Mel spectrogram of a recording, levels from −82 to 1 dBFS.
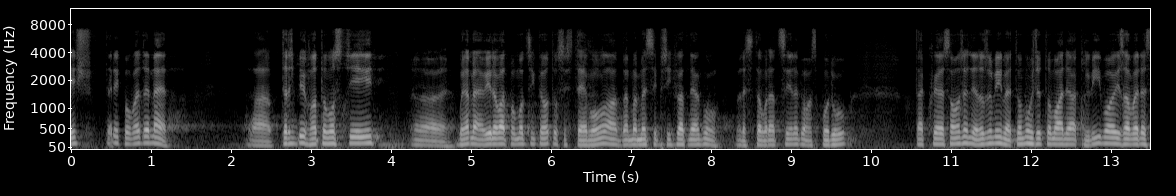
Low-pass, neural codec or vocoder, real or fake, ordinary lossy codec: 7.2 kHz; codec, 16 kHz, 1 kbps, FunCodec, trained on LibriTTS, 50 frames a second; fake; AAC, 64 kbps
